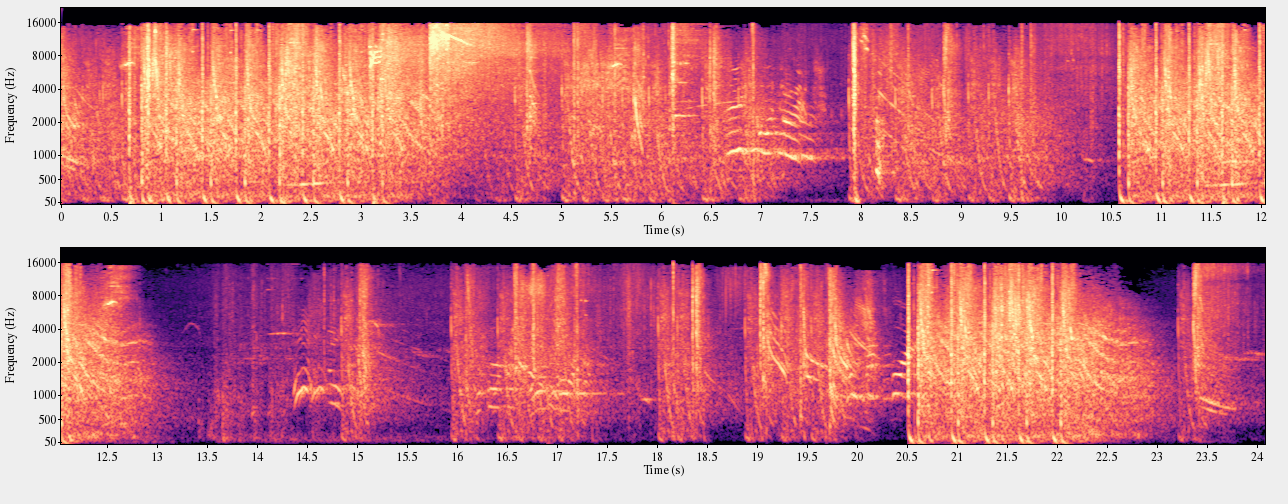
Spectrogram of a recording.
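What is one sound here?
Laser blasters fire in rapid, crackling bursts.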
